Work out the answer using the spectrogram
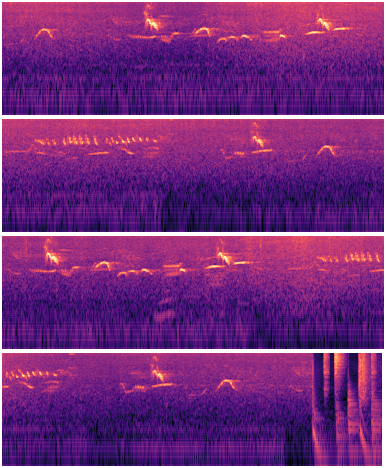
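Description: Birds chirping and calling in repeated short chirps and quick trills, over a steady low background rumble. Music starts suddenly near the end.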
